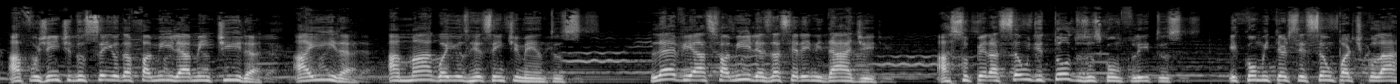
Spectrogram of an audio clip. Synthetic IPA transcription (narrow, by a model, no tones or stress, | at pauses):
ɐ̰fuʒẽnt͡ʃɪd̪ʊsejʊd̪ɐfamiljɐːmẽnt͡ʃiɾɐ | aiɾɐ̰ | amaɡwɐɪʊshesẽnt͡ʃimẽnt̪ʊs | lɛvɪɐːsfamiljɐzɐseɾenid̪ad͡ʒɪ | a̰supeɾasɐ̃w̃d͡ʒɪt̪od̪ʊzʊskõflit̪ʊs | ɪkõmʊĩnt̪eɾsesɐ̃w̃paɾt͡ʃi̥kulaɾ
